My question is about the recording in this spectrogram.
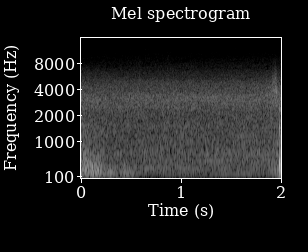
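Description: Steady hiss of a single-engine high-wing light aircraft in flight, with a faint low hum under it, heard quietly.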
